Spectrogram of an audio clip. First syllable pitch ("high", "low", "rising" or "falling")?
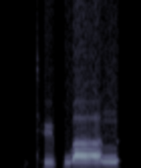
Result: falling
